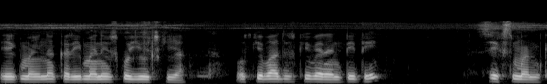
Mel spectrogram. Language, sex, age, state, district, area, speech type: Hindi, male, 18-30, Uttar Pradesh, Pratapgarh, rural, spontaneous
